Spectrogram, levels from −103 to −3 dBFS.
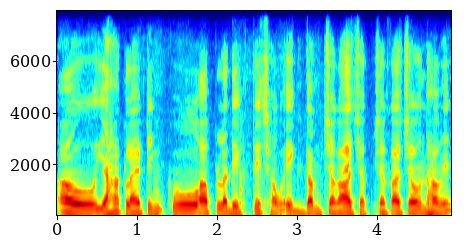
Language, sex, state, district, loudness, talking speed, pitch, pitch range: Chhattisgarhi, male, Chhattisgarh, Rajnandgaon, -17 LUFS, 170 wpm, 155 Hz, 140-160 Hz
